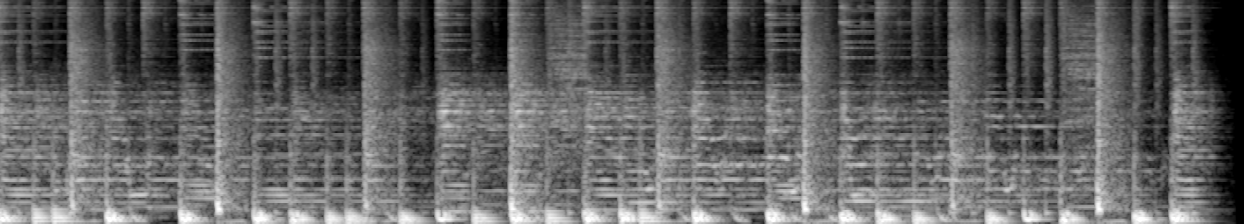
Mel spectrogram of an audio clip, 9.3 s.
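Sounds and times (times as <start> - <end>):
loop: 0.0 - 9.0.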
